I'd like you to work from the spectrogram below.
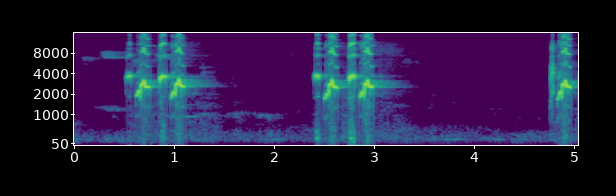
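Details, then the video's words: Two full phrases of rich, rolling notes from a sooty-headed bulbul calling a rival to provoke a response, then the start of a third, with quiet gaps of about a second and a half. "SUARA BURUNG KUTILANG GACOR MEMANGGIL LAWAN INI"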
